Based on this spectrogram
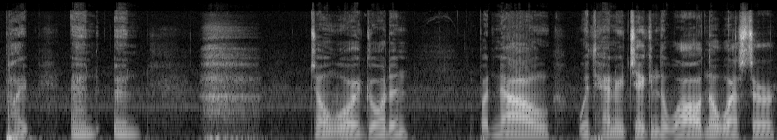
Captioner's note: sigh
